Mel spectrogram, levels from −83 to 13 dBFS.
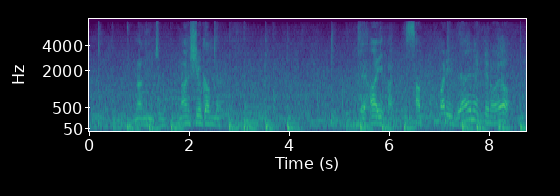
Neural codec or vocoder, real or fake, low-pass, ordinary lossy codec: codec, 44.1 kHz, 7.8 kbps, Pupu-Codec; fake; 7.2 kHz; none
